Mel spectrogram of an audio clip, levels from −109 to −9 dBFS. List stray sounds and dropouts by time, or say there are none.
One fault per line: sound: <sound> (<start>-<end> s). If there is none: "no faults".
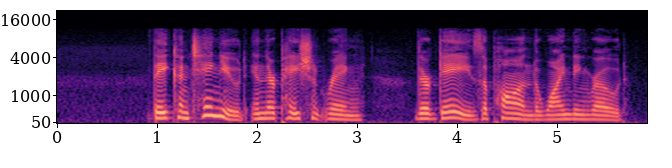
no faults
